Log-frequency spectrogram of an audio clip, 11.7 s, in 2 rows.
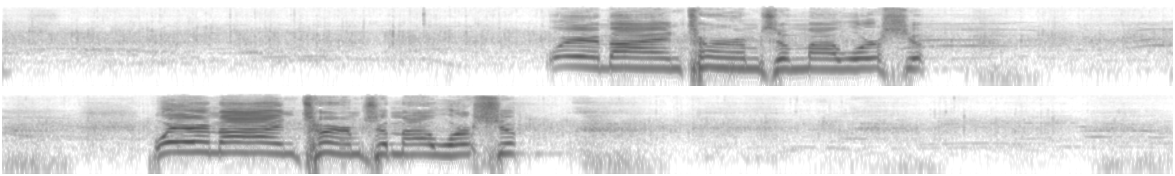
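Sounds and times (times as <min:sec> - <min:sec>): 
audience clapping in worship: 0:00.0 - 0:11.7
speech: 0:02.7 - 0:04.7, 0:06.6 - 0:08.6.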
